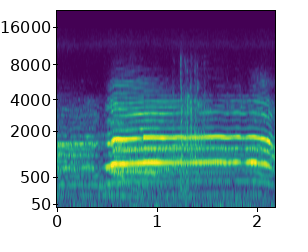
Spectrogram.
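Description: Unaccompanied singing in an old field recording. A voice slides in and then holds one long, steady note from about half a second in.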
